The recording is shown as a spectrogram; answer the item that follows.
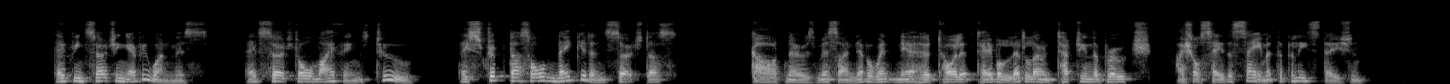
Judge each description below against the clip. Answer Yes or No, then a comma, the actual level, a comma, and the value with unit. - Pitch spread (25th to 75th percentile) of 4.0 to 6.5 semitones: Yes, average, 5.1 semitones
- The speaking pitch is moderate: No, low, 120 Hz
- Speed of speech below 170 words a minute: No, average, 180 wpm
